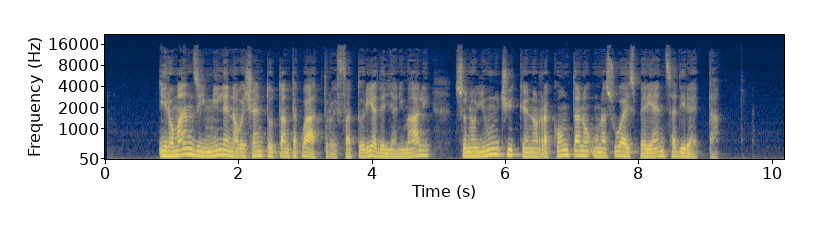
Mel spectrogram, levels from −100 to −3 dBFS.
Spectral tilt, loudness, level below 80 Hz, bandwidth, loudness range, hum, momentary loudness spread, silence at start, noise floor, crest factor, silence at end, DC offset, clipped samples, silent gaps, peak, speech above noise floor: -6.5 dB/octave; -17 LUFS; -48 dBFS; 13 kHz; 2 LU; none; 9 LU; 0.8 s; -61 dBFS; 16 dB; 1 s; under 0.1%; under 0.1%; none; -2 dBFS; 44 dB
